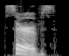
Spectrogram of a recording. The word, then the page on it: serves: British English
